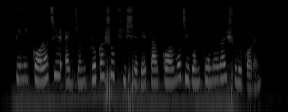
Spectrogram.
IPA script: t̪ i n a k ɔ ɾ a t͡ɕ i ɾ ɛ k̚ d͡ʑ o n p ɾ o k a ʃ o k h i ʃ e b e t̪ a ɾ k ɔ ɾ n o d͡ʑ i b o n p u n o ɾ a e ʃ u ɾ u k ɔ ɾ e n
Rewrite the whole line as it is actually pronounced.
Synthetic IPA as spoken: t̪ i n i k ɔ ɾ a t͡ɕ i ɾ ɛ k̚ d͡ʑ o n p ɾ o k a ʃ o k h i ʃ e b e t̪ a ɾ k ɔ ɾ m o d͡ʑ i b o n p u n o ɾ a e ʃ u ɾ u k ɔ ɾ e n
